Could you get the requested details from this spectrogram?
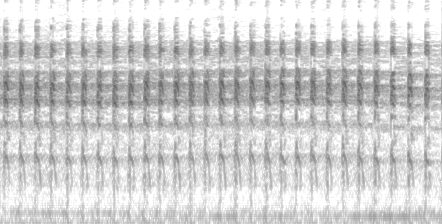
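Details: Cackling call of a kingfisher known as tengkek buta: a clean, continuous string of harsh, high-pitched notes delivered at a brisk, regular pace of about three per second.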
